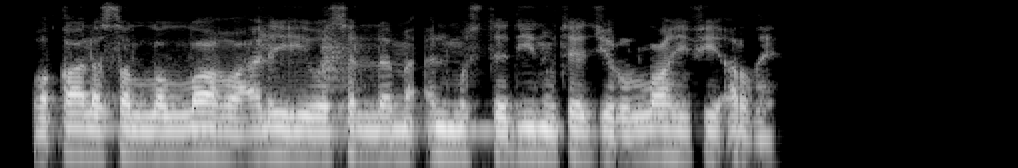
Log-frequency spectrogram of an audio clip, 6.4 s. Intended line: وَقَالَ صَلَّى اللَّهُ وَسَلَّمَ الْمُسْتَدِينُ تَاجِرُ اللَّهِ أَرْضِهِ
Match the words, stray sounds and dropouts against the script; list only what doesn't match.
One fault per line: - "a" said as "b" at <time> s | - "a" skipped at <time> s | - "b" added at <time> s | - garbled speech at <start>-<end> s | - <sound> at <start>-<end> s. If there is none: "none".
- "عَلَيْهِ" added at 1.5 s
- "فِي" added at 4.3 s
